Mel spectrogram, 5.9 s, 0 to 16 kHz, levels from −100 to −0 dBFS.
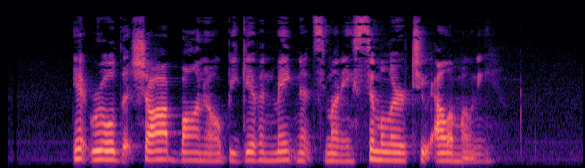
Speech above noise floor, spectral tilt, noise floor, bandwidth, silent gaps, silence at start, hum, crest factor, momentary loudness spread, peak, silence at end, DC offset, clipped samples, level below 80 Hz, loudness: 45 dB; -4.5 dB/octave; -73 dBFS; 11.5 kHz; none; 0.75 s; none; 20 dB; 12 LU; -8 dBFS; 0.95 s; under 0.1%; under 0.1%; -84 dBFS; -27 LUFS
